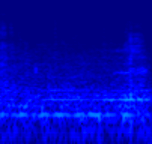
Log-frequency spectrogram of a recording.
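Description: Faint scratching of a felt-tip pen writing on paper, over a low steady hum.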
